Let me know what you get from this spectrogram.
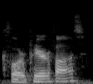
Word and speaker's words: chlorpyrifos: And so Brenda came this session specifically to talk about chlorpyrifos.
